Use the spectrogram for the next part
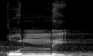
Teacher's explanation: lam yang pertama yaitu yang sukun dimasukkan ataupun dileburkan ke dalam lam yang kedua yaitu lam yang bertasydid. Cara dimasukkannya dengan cara ditekan, qulli, ya. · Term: idgham mislain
